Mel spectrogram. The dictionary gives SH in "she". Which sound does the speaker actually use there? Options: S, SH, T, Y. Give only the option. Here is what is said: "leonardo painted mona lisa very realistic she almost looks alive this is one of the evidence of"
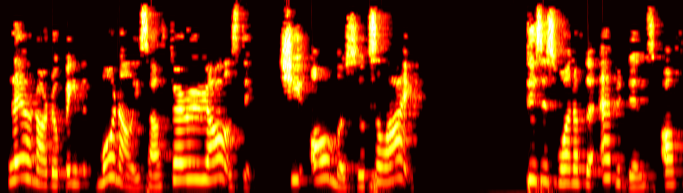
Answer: SH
